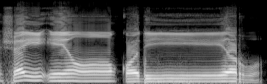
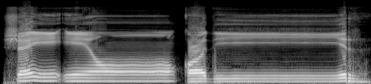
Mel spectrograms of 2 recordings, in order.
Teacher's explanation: Ro tarqik tidak boleh dibaca qadir jadi tebal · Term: ra tarqik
